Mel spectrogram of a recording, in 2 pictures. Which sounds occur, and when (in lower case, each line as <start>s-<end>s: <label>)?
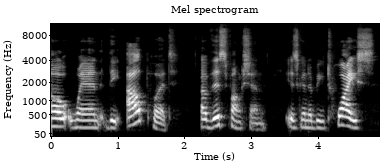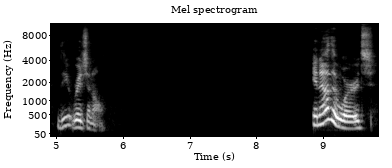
0.0s-1.8s: male speech
0.0s-9.8s: background noise
2.2s-3.2s: male speech
3.4s-4.9s: male speech
5.0s-5.9s: male speech
8.9s-9.8s: male speech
